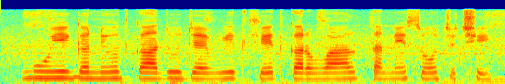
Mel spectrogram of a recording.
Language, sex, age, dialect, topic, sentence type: Magahi, female, 18-24, Northeastern/Surjapuri, agriculture, statement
